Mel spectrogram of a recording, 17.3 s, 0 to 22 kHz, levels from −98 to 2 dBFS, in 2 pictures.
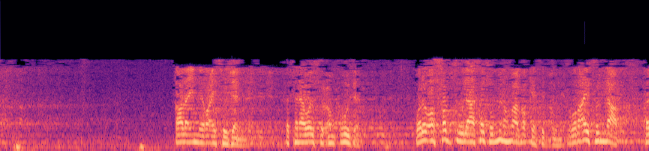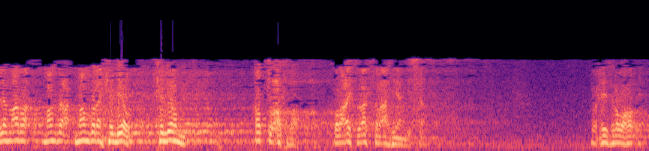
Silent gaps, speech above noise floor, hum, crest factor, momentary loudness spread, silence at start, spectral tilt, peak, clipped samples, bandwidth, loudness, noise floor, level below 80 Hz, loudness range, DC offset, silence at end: none; 27 dB; none; 14 dB; 17 LU; 0 s; -5.5 dB/octave; 0 dBFS; under 0.1%; 5.4 kHz; -13 LUFS; -39 dBFS; -38 dBFS; 7 LU; under 0.1%; 0 s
